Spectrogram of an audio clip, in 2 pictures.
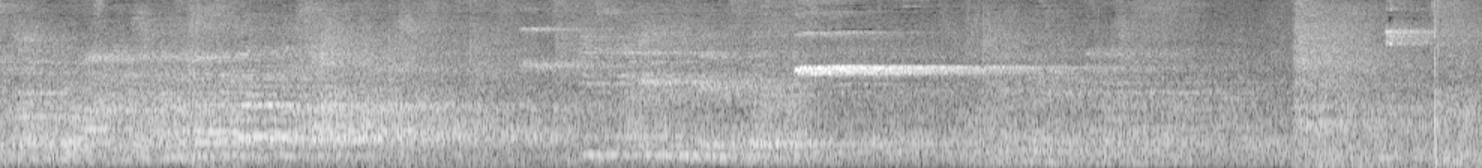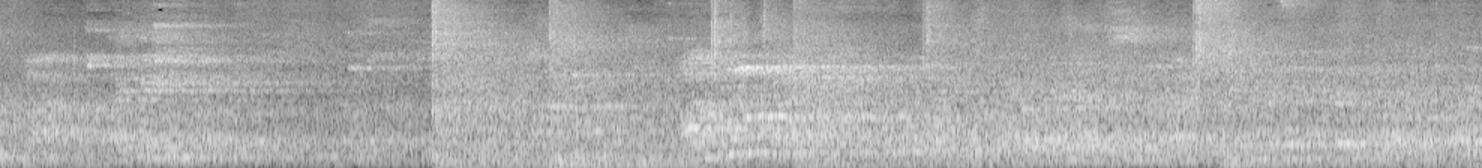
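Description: A crowd of young people shouts and cheers in a large echoing hall.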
